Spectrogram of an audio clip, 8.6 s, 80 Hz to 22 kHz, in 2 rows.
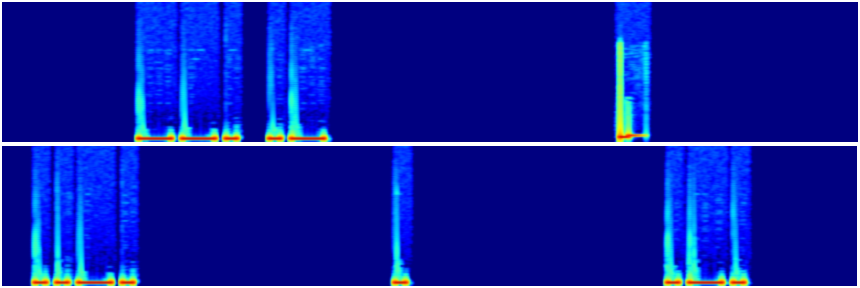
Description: Morse code, heard as a keyed tone, about 22 wpm, spaced as for 8 wpm, 700 Hz. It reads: GA FER
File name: Top 20 QSO Elements - 8x Character Spacing - 22wpm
